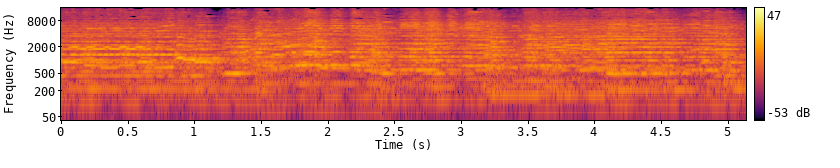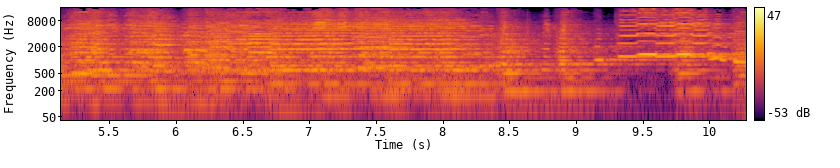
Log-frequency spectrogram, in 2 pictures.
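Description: A Chinese orchestra with bowed strings plays a slow, lyrical passage alongside a dizi (Chinese bamboo flute) soloist. Near the end the accompaniment thins, and a single flute-like melody steps up in pitch on its own.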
